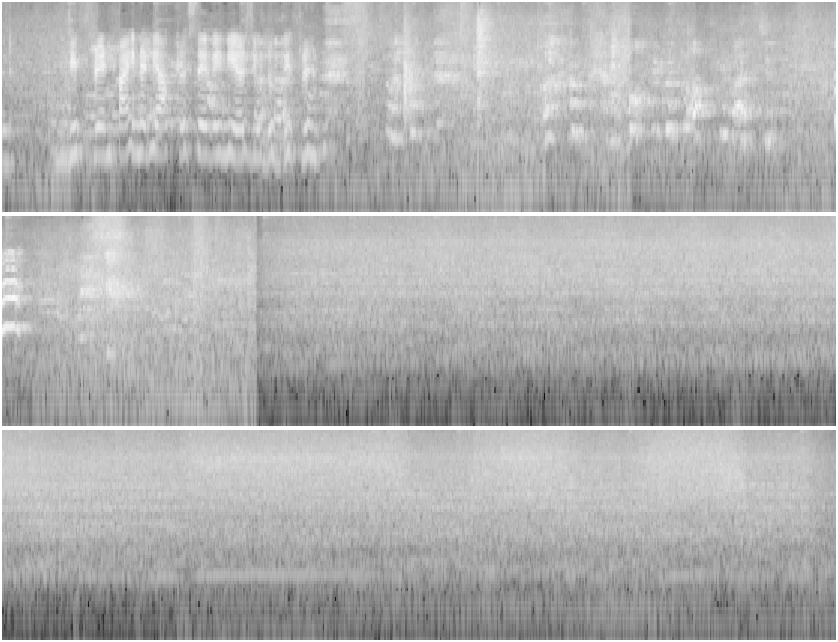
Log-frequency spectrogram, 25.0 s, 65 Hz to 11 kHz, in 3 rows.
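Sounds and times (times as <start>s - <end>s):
hair dryer blowing: 10.6s - 25.0s.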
